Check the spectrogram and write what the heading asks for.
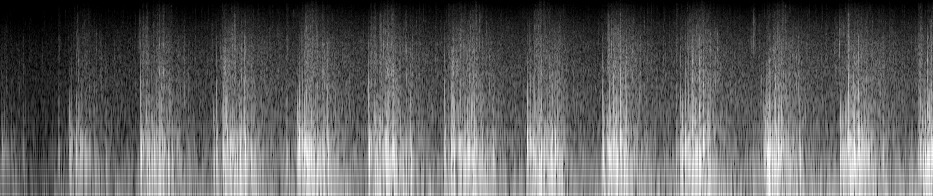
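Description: Heavy footsteps of agents walking step by step toward a dark plateau on Jupiter, at a slow, steady pace, about ten dull, thudding steps with broad crunchy texture, each one evenly spaced and fairly loud, with no voices.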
